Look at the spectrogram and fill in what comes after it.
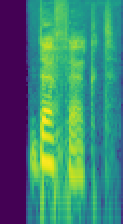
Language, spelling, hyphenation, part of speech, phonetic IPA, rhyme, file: Hungarian, defekt, de‧fekt, noun, [ˈdɛfɛkt], -ɛkt, Hu-defekt.ogg
- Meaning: flat tire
